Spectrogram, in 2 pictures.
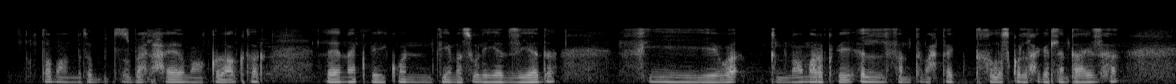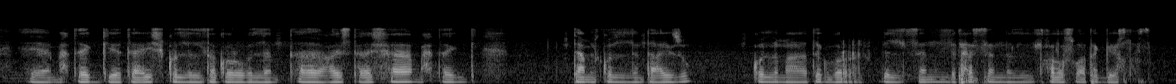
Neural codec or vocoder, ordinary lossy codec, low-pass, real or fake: none; none; 5.4 kHz; real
